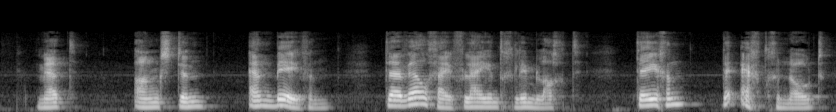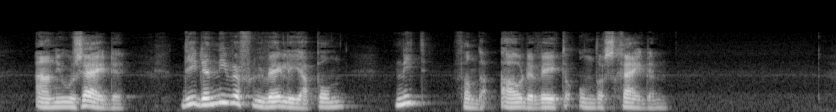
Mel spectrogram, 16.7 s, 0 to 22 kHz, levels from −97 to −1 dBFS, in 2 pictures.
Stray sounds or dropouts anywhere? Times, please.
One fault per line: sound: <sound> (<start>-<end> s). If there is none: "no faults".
no faults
